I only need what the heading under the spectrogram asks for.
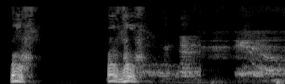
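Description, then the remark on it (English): A person mimics a dog with two loud barks separated by a short pause, followed by a murmur of background voices and noise. “Yeah, my dom would have me eat on the floor, bark like a dog, take me outside, walks, and things like that.”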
